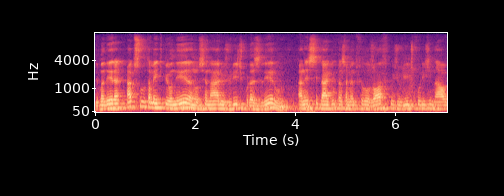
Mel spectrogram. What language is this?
Portuguese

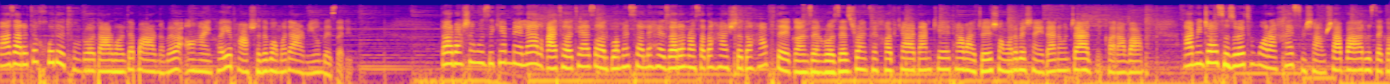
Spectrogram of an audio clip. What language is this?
Persian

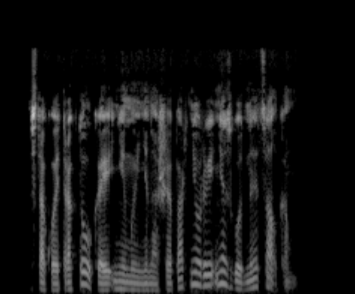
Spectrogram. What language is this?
Belarusian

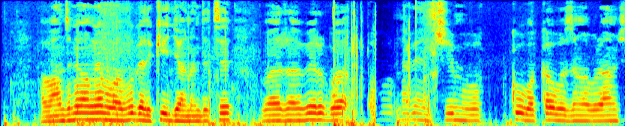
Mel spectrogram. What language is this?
Kinyarwanda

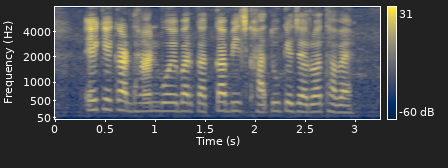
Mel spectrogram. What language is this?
Chhattisgarhi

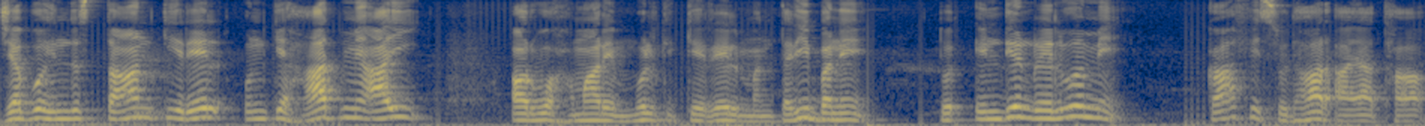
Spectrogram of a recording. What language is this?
Urdu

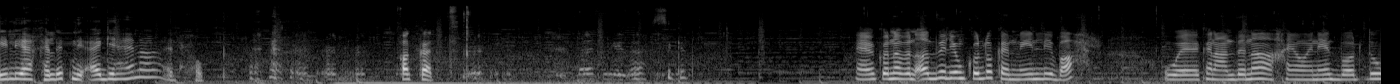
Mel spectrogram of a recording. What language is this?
Arabic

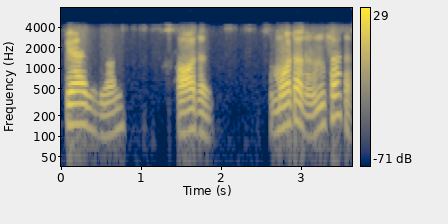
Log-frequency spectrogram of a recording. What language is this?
Nepali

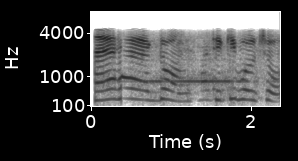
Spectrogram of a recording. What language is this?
Bangla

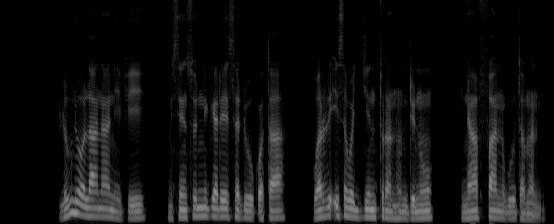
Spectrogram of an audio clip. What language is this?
Oromo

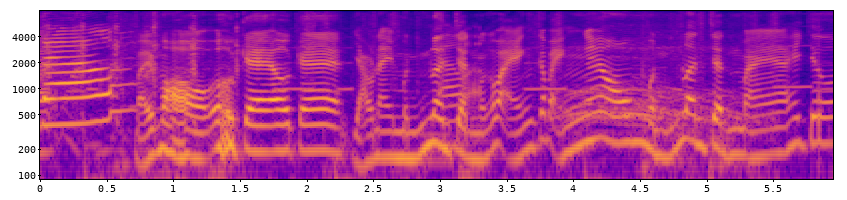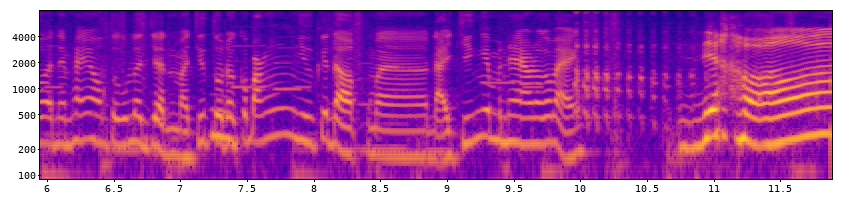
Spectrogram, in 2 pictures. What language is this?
Vietnamese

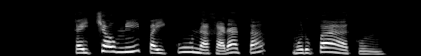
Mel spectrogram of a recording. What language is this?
Ambo-Pasco Quechua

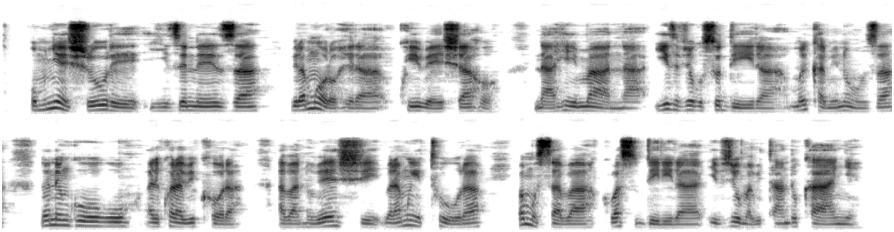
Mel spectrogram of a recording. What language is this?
Rundi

